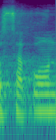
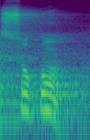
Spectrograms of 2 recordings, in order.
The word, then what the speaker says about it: سکون: اگلا لفظ ہے سکون، ہم اس کو سکون پڑھتے ہیں، سین پر عموماً زبر کا تلفظ نکالتے ہیں، تو یہ غلط ہے۔ آپ اس کو سین کے اوپر پیش ڈالیں گے، کاف کے اوپر پیش ڈالیں گے، نون کے اوپر جزم ڈالیں گے، سکون۔ اور عرفان، عین کے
